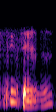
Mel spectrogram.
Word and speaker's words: Susanna: My first name is Susanna, just like in the song, Oh Susanna. And yes, it rhymes with banana.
